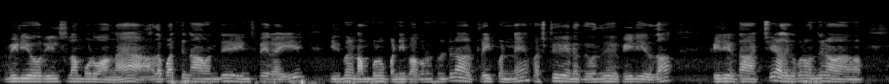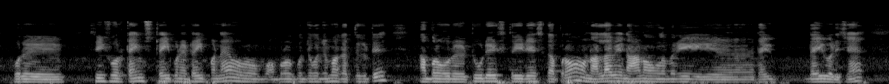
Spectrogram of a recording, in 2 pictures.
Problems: background sounds at intervals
